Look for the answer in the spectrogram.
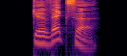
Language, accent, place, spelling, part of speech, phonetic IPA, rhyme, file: German, Germany, Berlin, Gewächse, noun, [ɡəˈvɛksə], -ɛksə, De-Gewächse.ogg
- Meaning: 1. nominative plural of Gewächs 2. genitive plural of Gewächs 3. accusative plural of Gewächs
